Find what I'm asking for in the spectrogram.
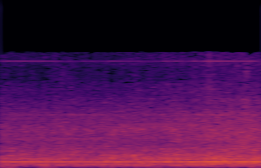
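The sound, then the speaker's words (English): A vacuum cleaner runs on its own, a continuous steady whirring drone at constant loudness. “Could that vacuum cleaning any louder, please? I'm begging you.”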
